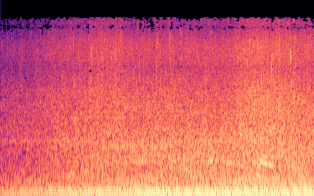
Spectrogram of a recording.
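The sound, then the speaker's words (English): Water sloshes and laps steadily against a barge-like tidal power craft moored to a dock in Portland, Maine, a continuous wash with a low, rhythmic churning underneath that holds at an even, moderate loudness. “The barge-like craft moored to a dock in Portland, Maine, looks like some modern version of a sternwheel paddle boat.”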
